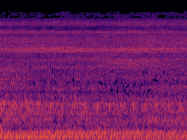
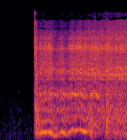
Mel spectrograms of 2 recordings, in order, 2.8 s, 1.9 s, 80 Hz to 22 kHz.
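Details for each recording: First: 1970 Ford F100 Ranger XLT, 390 FE V8, cold start after sitting years, not driven in 21 years: smooth even idle with steady low rumble, no knocks, misses or ticks, no smoke; running healthily. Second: 1970 Ford F100 Ranger XLT 390 FE V8, first start in about three to four years. Fuel is poured into the carb and the starter is jumped at the solenoid. Loud cranking with wavering pitch as it coughs and tries to catch but never settles.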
